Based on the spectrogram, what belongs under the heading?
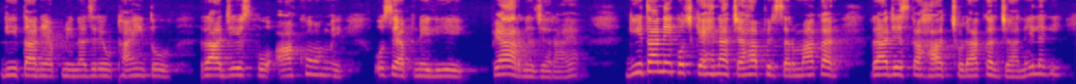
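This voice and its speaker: A woman storyteller reading a family story aloud in a plain, steady way with small slips. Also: mid-range voice.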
